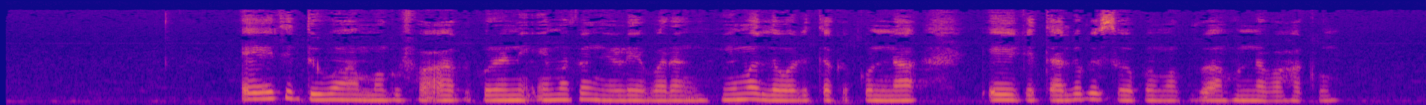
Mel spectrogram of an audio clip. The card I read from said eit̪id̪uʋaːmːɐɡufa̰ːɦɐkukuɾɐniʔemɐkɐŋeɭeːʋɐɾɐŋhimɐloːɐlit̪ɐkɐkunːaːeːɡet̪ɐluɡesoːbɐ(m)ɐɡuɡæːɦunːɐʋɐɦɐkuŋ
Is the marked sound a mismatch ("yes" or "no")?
no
